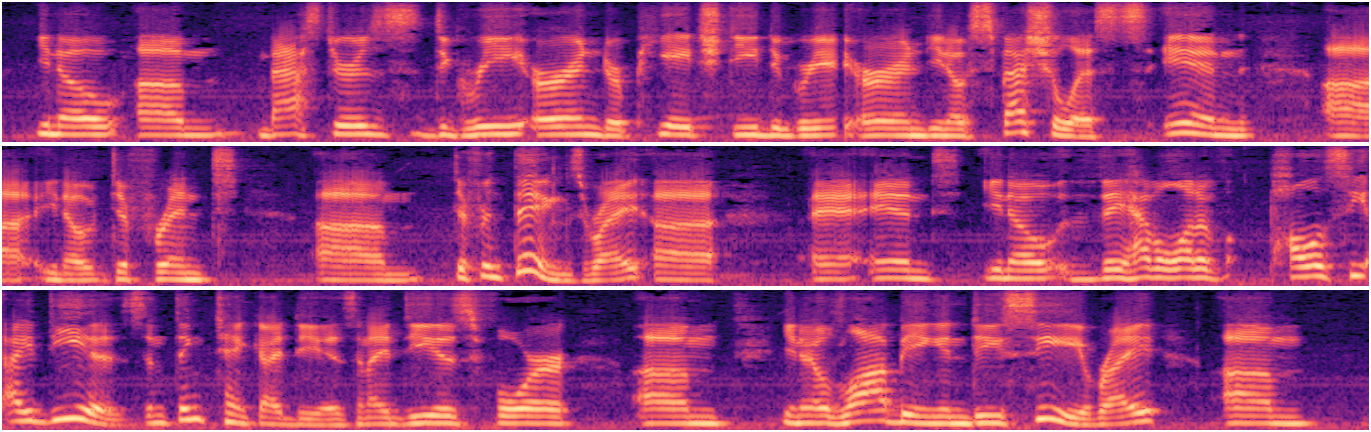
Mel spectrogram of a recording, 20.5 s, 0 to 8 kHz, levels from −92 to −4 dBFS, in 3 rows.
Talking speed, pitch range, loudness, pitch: 140 wpm, 140-175 Hz, -16 LUFS, 155 Hz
